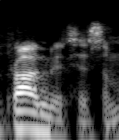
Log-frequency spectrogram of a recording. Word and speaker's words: prognathism: I think you're putting the wrong emphasis on the wrong syllable. Yeah, well, I was thinking thism, but it's tism, prognatism.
